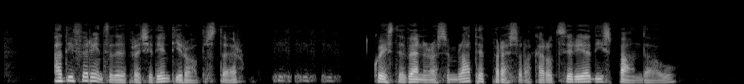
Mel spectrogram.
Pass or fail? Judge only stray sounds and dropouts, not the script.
fail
